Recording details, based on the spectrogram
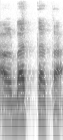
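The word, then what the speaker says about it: البتة: Nah, ini dibaca albattata. Albattata itu isim fi'il. Nah, kalau isim fi'il itu sesuai dengan tulisannya, dia itu tidak bisa berubah atau mabni.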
